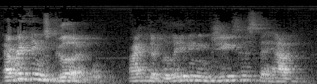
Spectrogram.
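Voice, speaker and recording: Guy preaching a sermon, kinda high voice, heard from far back in a really echoey hall. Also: brisk, a little hiss or hum. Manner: lively storytelling, acting out quoted lines with sudden loud rises.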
